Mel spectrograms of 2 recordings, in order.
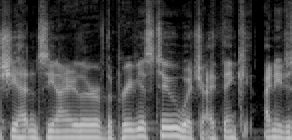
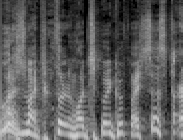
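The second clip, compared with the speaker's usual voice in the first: scared, frightened voice, much higher pitch; 8 semitones higher than usual. Recording a sound clip for TikTok on request, in a scared voice. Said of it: "now scared voice. Scared voice".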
